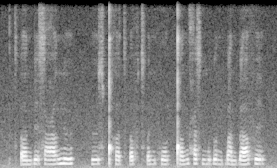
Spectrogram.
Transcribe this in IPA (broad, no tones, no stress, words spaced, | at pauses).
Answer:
t͡sʼɐnɗes ʕɐnʉ | ʉsǃʰɐ t͡sʼɐft͡sʼɵnfo ǃɐŋħɐs ŋ͡muɗonɓan ɗafe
